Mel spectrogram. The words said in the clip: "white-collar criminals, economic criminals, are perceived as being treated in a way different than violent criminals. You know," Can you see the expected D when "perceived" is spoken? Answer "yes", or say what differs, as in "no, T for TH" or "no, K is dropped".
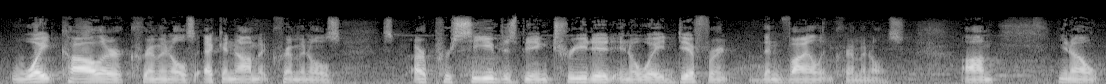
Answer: yes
